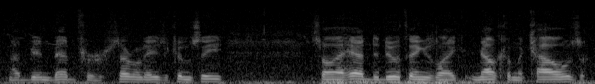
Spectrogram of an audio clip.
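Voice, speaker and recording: In a room with audible echo, a man with an American accent speaks at medium pitch and a moderate pace in a flat monotone. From Montana, US. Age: 70s. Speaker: retired rancher recounting his life. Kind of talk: oral history interview. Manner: halting, many fillers.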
